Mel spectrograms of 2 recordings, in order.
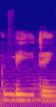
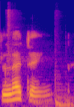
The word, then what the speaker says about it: leading: leading you notice it looks like it says leading but it's pronounced leading leading is the space between the rows you've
